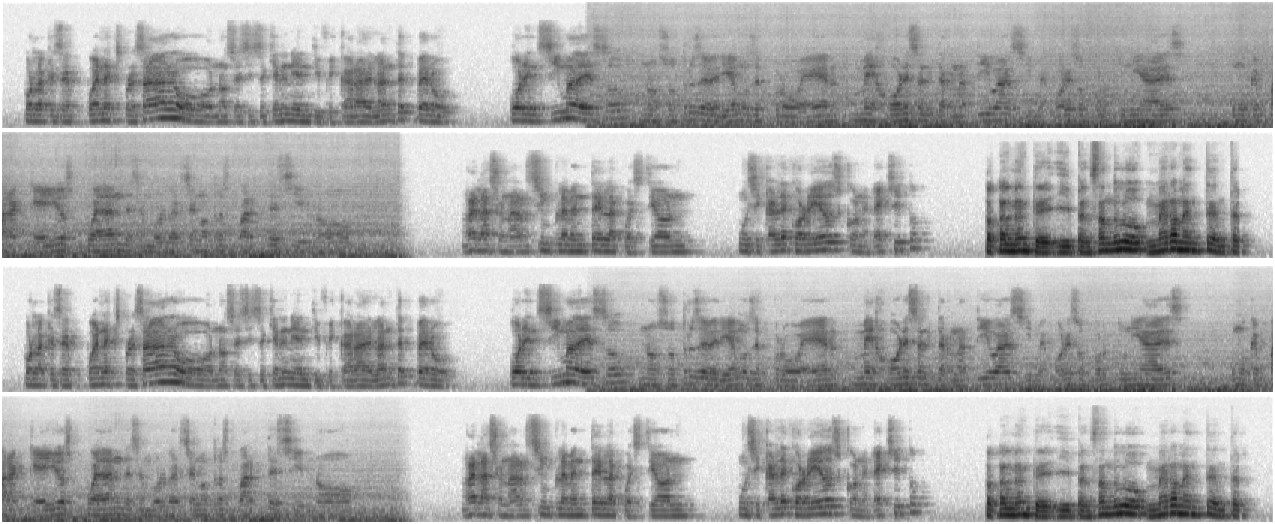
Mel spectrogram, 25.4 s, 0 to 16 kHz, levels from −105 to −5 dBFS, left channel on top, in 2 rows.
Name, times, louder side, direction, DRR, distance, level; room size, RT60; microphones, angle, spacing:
voice 1, 0.2-4.5 5.1-11.8 12.3-16.2 17.3-19.6 20.1-21.9, right 1 dB, 20° right, 2.3 m, -36 dB
sound 1, 5.8-16.7, left 1 dB, 85° left, 2.8 m, -38 dB
voice 2, 22.6-25.1, left 3 dB, 60° left, 0.7 m, -23 dB
18.5 x 9.0 x 2.9 m
head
